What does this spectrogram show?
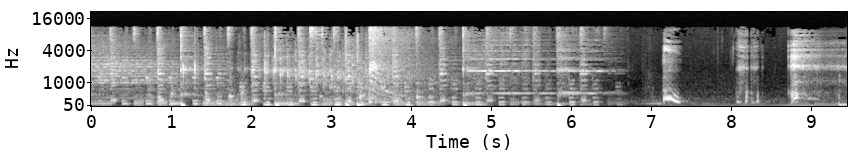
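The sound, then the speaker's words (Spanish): A dense burst of music gives way to a couple of harsh throat-clearing coughs, separated by a short pause, with no talking over them. “me dio una tos terrible.”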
